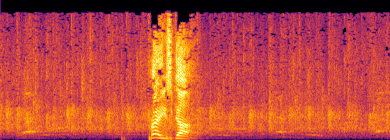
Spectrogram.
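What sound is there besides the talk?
audience applauding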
